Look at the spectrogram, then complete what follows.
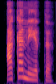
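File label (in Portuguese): "a caneta", Portuguese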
